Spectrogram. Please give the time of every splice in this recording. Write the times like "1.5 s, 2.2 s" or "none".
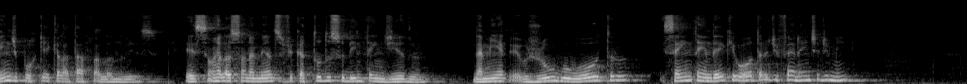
1.7 s, 2.8 s, 5.1 s, 6.5 s

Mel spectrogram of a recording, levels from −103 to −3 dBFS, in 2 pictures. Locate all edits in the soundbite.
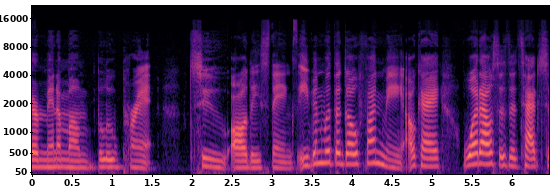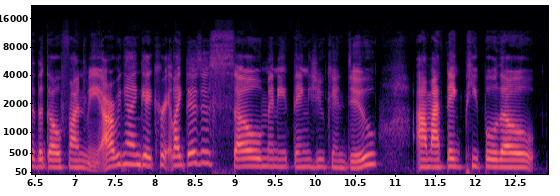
none

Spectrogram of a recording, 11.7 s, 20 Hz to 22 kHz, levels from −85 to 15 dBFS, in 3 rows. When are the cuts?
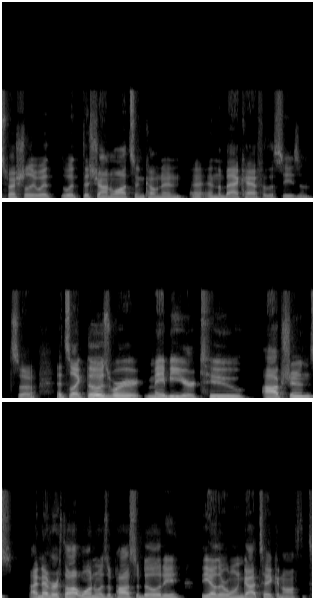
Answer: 4.4 s

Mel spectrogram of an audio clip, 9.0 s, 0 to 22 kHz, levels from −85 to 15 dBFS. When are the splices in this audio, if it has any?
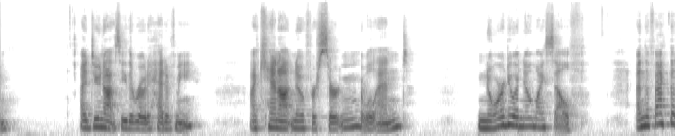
4.8 s, 6.9 s

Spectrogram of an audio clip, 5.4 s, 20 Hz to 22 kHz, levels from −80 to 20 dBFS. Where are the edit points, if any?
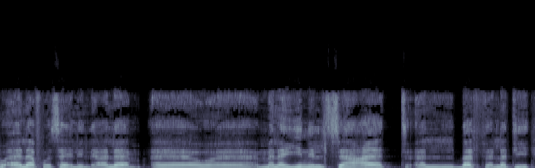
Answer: none

